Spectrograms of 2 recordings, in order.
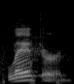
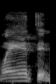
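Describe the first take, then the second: First: Every letter is sounded, including the r. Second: The r is dropped, like a Boston accent. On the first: This is how the speaker and his brothers say it. "me and my brothers say every letter" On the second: This is how the parents from New England say it. "my parents, who have Massachusetts accents, would say Lantin"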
